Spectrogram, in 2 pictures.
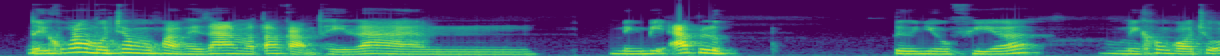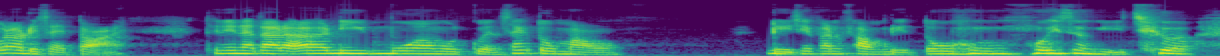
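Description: A somewhat breathy woman's voice at a fairly quick pace, with long, frequent pauses and ordinary pitch variation. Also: medium pitch for a woman. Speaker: podcast co-host. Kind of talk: casual chat.

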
